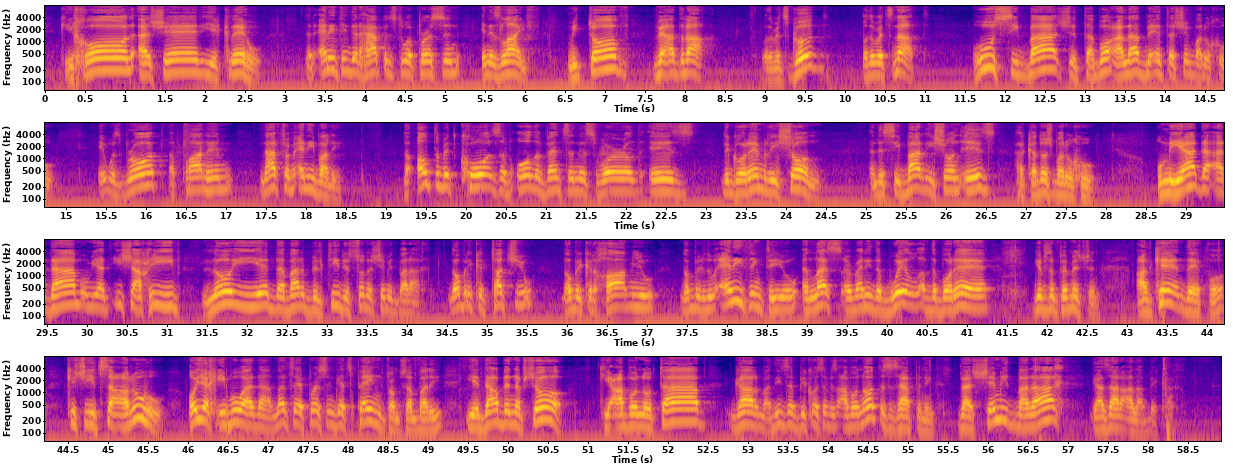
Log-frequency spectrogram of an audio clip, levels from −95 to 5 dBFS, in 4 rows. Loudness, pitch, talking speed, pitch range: -16 LUFS, 155 Hz, 120 wpm, 115-180 Hz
